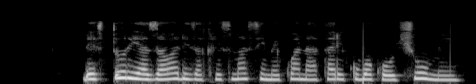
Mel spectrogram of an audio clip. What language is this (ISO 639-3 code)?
swa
